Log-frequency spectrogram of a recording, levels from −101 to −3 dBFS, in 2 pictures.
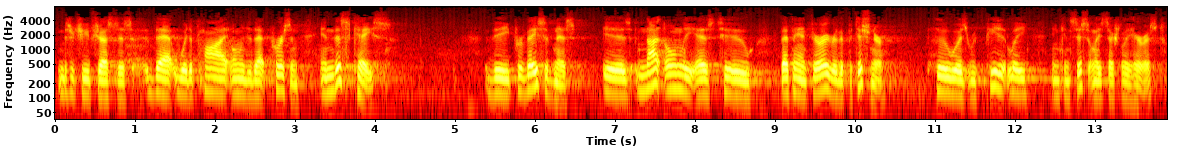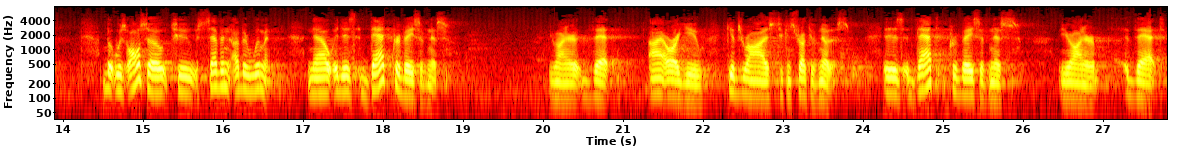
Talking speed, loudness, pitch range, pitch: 130 wpm, -23 LUFS, 115-140 Hz, 125 Hz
